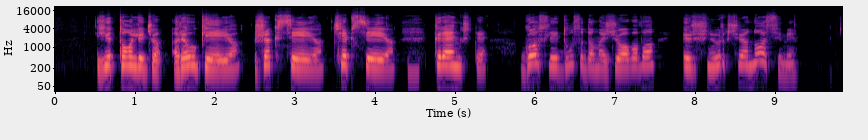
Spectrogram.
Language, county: Lithuanian, Kaunas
